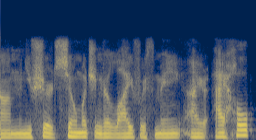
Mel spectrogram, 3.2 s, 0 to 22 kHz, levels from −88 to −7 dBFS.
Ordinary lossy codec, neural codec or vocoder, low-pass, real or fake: Opus, 32 kbps; codec, 24 kHz, 0.9 kbps, WavTokenizer, medium speech release version 1; 7.2 kHz; fake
